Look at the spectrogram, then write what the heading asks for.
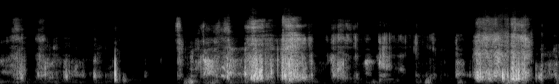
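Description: Close-up eating sounds: a person chewing and crunching a mouthful of roasted meat, with small wet clicks and two louder stretches of crunching, one about two seconds in and one near the end.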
